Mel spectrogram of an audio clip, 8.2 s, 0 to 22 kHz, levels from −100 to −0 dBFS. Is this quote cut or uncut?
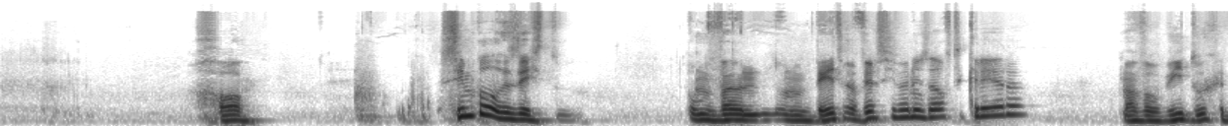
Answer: uncut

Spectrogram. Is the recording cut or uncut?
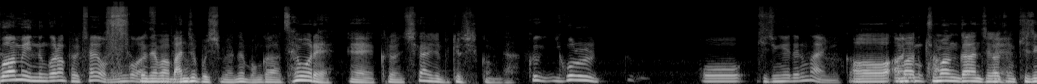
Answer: cut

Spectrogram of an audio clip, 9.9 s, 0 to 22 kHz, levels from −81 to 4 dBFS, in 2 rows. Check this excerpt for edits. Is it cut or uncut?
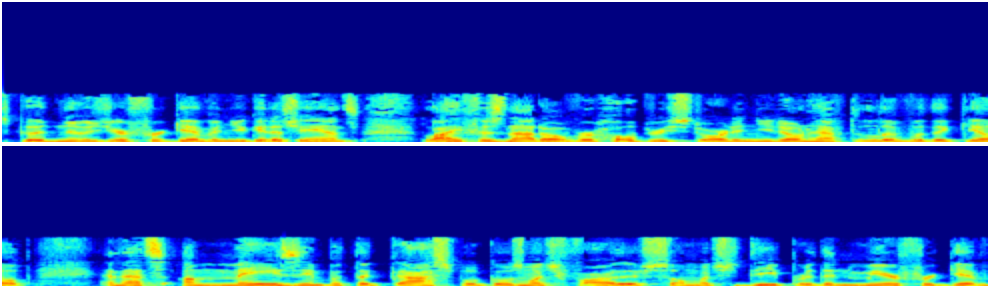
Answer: cut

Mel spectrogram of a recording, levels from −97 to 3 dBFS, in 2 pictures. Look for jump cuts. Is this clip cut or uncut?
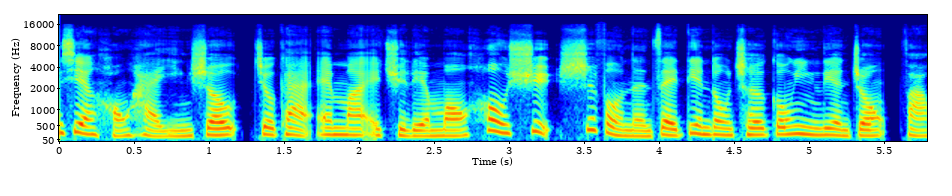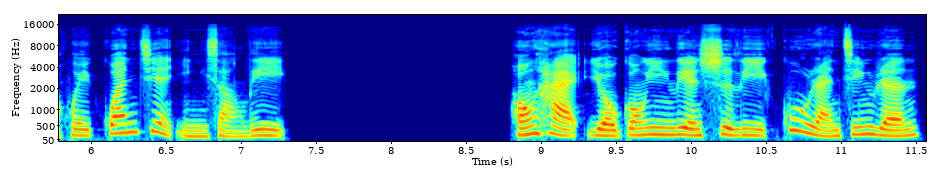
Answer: uncut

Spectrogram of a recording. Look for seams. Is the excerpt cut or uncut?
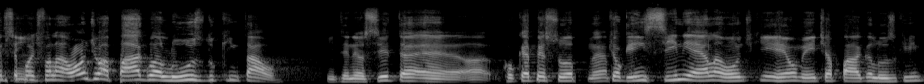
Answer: cut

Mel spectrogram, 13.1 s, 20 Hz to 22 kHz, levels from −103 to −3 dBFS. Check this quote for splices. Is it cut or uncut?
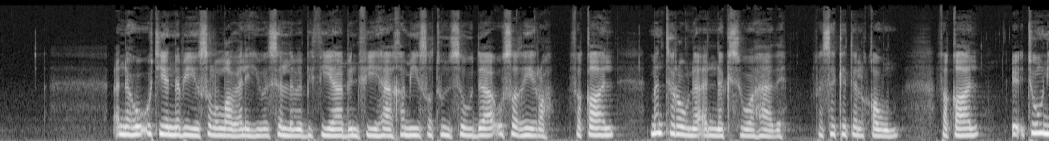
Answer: uncut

